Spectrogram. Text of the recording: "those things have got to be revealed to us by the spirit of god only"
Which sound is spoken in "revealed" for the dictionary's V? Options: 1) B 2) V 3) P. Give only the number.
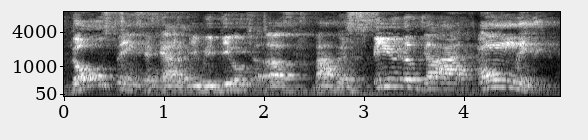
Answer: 2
